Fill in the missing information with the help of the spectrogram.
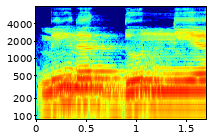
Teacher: സക്കിനത്തായ നൂൻ ശേഷം യാ ഒറ്റ പദത്തിൽ വന്ന സന്ദർഭമാണ്. ഇൽഹാർ മുത്ലഖ് എന്ന നിയമമനുസരിച്ച് നൂനിനെ അല്പം പോലും മണിക്കാതെ വെളിവാക്കുകയാണ് വേണ്ടത്.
